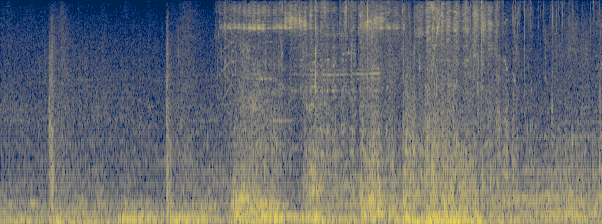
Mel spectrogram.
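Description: Metal machine parts clank and whir heavily during a fight.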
